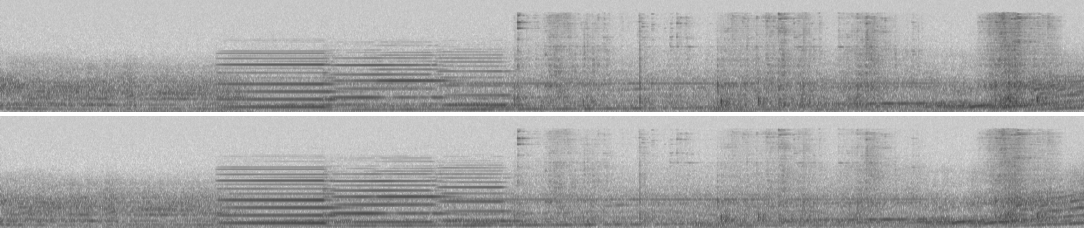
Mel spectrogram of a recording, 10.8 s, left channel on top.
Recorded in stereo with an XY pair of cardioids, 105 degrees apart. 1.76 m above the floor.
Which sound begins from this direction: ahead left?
Dishes clattering, at 5.1 s.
